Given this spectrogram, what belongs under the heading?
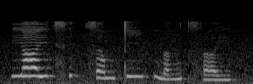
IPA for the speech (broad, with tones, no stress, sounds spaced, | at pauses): j aː˥ j t͡sʰ ɪ˥ k̚ s ɐ˧ m t̪ iː˥ p̚ n̪ ɐ˨˧ ŋ t͡sʰ ɐ˨ j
